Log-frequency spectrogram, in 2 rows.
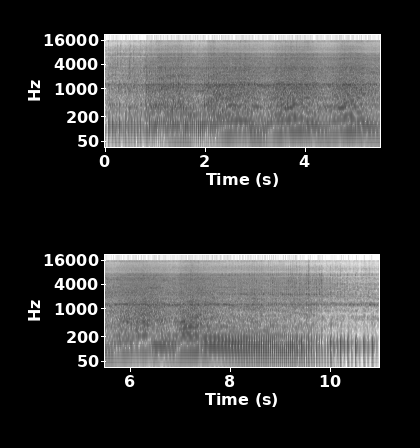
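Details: Yamaha Mio 125 automatic scooter after repair of a rough, smoking, oil-burning engine (new cylinder block and piston): smooth idle, then clean throttle blips rising and falling evenly with no knock or rattle, heard over rain; it sounds healthy.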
